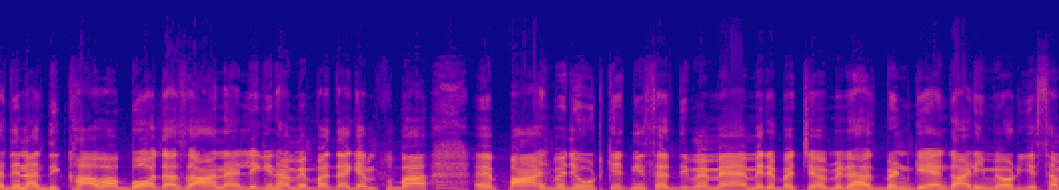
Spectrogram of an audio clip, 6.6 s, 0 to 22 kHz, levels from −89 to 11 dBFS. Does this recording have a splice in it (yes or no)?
no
